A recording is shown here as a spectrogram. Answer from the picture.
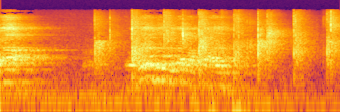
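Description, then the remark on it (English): Scattered, uneven bursts of clapping from several people in a cafe in central Cairo as the court ruling on Mubarak is broadcast live on TV, starting after a brief lull, with murmuring voices running underneath throughout. “At a cafe in central Cairo, people clapped intermittently as the court ruling was broadcast live on TV.”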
